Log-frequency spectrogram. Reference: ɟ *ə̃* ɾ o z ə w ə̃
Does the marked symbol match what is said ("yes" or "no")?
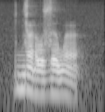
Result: yes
